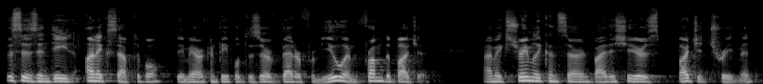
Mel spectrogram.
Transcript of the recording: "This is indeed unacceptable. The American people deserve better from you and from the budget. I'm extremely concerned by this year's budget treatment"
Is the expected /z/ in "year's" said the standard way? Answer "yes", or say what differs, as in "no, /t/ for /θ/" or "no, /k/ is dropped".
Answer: yes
